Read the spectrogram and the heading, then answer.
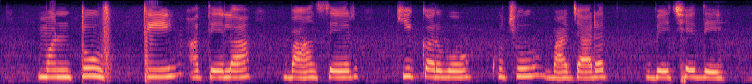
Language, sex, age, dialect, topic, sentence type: Magahi, female, 18-24, Northeastern/Surjapuri, agriculture, statement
